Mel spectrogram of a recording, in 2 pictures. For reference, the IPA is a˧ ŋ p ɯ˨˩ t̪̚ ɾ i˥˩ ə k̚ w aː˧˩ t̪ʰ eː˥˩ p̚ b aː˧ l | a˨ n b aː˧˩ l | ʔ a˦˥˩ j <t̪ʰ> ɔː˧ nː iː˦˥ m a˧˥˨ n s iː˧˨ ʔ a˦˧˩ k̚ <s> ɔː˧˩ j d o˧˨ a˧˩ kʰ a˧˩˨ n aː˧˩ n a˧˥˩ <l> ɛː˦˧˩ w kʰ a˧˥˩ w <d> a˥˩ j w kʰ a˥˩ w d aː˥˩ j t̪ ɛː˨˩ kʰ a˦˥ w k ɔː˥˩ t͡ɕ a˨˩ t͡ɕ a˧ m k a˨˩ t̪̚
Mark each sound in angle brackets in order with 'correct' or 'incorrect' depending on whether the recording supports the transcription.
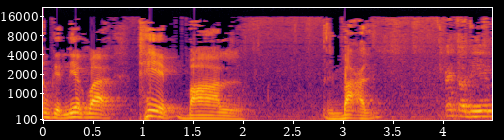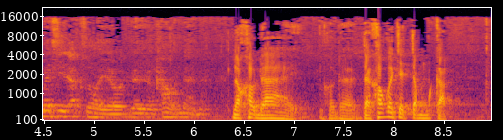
incorrect, correct, correct, correct

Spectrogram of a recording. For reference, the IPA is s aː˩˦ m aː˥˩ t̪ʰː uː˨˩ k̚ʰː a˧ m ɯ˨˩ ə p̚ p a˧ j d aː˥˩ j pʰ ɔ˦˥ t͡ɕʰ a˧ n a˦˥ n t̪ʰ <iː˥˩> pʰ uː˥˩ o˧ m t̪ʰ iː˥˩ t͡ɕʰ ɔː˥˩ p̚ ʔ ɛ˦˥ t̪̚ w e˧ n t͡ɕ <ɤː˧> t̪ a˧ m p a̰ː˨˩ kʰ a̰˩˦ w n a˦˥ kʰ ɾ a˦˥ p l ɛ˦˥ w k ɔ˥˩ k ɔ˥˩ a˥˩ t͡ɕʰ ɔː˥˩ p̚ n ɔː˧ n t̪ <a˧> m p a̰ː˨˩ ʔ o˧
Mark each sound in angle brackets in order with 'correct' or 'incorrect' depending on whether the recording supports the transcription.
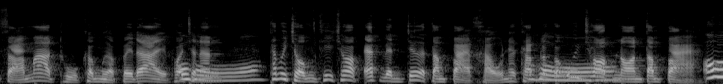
incorrect, incorrect, correct

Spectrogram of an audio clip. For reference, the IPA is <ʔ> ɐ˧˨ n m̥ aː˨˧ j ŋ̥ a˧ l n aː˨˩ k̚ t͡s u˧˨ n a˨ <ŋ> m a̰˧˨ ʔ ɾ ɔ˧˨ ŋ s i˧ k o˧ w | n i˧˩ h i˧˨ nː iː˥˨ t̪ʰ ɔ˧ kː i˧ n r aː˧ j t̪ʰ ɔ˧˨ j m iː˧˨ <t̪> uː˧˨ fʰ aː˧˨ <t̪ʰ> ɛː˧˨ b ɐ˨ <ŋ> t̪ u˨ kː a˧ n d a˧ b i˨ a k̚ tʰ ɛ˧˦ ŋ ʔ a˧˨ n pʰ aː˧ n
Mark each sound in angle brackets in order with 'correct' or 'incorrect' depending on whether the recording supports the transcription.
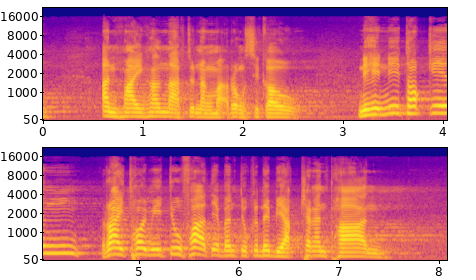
correct, correct, correct, incorrect, incorrect

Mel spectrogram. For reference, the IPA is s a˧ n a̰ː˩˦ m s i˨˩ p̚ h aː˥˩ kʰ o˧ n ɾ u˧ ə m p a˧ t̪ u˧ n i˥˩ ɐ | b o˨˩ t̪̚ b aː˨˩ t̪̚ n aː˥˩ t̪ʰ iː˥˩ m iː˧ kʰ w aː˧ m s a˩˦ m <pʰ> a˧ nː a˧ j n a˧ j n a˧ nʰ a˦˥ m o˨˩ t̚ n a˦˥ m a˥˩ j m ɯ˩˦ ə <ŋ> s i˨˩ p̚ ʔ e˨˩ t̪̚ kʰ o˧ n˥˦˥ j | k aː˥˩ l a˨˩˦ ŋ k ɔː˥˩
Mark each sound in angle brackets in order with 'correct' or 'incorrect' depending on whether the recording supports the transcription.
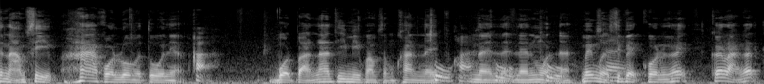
incorrect, incorrect

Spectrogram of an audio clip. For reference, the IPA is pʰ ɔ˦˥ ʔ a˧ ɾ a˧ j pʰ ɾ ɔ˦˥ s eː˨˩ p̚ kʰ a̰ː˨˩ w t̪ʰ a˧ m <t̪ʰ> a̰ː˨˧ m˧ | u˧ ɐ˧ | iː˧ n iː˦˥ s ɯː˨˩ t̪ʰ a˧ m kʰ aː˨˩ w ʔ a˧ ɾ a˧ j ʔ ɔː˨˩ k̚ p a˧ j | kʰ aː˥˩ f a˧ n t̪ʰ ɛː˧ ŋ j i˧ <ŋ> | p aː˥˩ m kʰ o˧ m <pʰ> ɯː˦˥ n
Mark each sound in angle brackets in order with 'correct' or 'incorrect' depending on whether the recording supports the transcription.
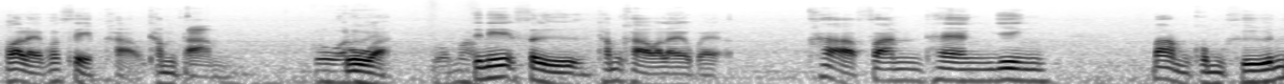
incorrect, correct, incorrect

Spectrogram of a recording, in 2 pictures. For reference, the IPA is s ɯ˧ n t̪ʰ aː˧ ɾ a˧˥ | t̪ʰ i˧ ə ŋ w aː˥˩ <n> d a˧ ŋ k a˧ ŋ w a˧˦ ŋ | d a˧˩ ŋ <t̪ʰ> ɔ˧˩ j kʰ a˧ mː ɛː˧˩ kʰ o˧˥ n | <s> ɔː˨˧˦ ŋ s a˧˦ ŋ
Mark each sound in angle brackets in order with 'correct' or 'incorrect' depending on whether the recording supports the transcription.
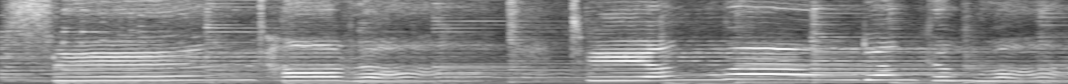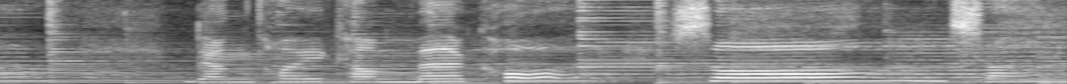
incorrect, correct, correct

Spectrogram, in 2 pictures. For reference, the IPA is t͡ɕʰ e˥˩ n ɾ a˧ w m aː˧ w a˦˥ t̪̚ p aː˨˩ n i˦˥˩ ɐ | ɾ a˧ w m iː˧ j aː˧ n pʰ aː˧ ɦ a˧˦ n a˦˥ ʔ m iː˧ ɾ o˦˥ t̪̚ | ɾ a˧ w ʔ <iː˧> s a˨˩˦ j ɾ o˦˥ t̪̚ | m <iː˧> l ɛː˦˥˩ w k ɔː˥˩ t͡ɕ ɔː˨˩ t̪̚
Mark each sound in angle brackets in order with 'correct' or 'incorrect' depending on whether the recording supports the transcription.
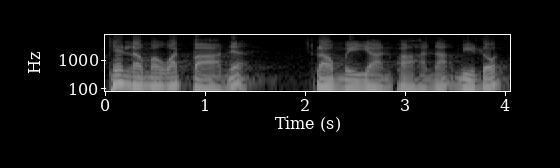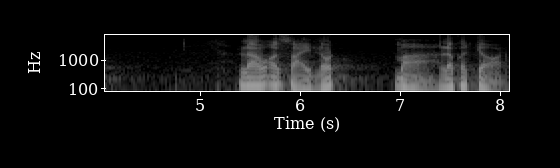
incorrect, incorrect

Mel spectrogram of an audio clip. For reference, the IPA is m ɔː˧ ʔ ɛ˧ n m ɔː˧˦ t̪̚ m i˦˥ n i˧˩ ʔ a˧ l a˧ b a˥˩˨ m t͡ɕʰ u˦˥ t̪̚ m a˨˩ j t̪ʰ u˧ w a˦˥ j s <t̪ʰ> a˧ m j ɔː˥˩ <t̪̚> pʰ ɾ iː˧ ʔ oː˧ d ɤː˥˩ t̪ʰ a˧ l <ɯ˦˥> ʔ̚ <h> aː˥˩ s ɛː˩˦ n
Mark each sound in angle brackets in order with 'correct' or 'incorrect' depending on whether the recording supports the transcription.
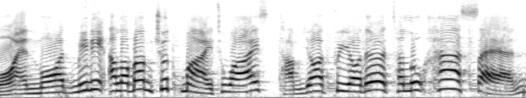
correct, correct, incorrect, correct

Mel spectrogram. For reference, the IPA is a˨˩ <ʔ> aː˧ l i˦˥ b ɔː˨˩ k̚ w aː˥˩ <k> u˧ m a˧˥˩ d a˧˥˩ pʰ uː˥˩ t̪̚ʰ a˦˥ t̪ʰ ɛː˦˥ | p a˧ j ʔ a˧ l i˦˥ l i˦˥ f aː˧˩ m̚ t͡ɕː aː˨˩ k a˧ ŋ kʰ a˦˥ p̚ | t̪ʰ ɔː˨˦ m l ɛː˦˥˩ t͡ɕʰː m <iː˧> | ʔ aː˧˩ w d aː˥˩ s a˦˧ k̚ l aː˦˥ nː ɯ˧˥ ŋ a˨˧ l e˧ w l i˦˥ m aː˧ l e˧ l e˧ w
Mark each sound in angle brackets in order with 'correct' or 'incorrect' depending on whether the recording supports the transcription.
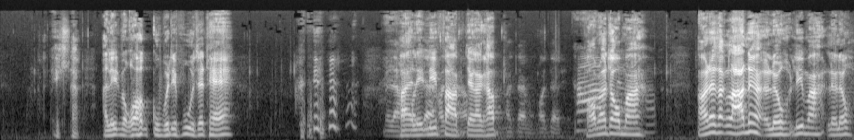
correct, correct, incorrect

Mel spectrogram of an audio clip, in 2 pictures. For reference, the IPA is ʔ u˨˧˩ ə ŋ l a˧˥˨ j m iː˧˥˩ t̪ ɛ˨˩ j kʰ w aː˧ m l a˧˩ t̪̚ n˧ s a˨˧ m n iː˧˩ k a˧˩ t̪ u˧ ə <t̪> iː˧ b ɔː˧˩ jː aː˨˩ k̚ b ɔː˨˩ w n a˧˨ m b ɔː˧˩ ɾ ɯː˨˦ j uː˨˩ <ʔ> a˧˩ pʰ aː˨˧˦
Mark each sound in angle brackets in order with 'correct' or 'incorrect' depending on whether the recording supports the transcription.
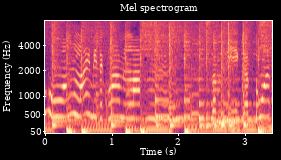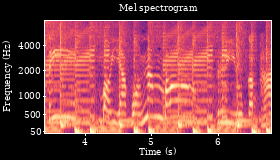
correct, incorrect

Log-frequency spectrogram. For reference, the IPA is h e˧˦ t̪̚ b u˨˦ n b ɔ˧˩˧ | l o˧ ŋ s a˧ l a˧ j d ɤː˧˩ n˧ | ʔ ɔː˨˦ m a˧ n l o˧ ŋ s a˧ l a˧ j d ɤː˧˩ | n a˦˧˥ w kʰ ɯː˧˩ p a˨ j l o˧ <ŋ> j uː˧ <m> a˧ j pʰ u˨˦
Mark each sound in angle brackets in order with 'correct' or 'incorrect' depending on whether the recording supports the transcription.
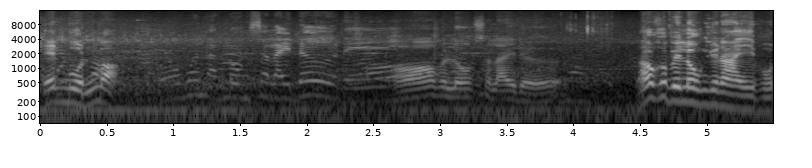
correct, incorrect

